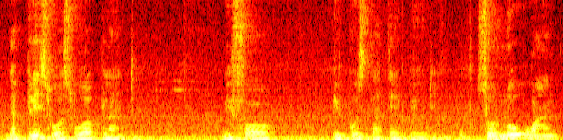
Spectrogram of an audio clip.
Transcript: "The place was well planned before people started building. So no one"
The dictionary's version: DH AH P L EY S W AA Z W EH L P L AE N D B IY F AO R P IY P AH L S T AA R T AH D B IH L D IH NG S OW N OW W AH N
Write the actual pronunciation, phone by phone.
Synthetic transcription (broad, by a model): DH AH P L EY S W AA S W EH L P L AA N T B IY F AO P IY P AH L S T AA T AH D B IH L D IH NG S OW N OW W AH N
